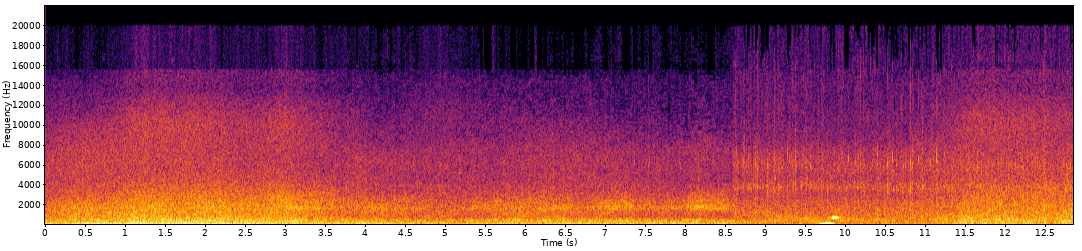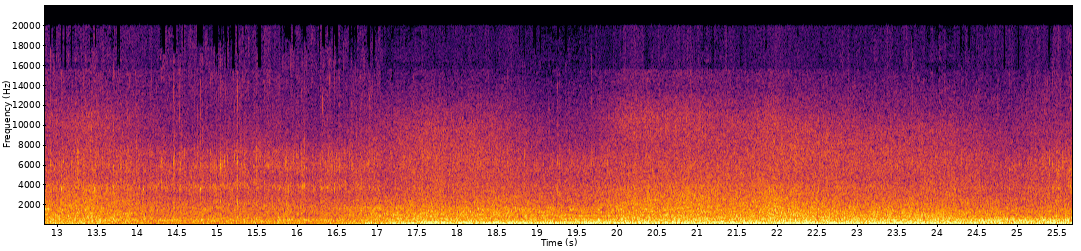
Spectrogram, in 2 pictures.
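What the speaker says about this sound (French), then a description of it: "Le vent il est énervé, j'avance pas du tout." Stormy wind roars along the Iceland coast with crashing surf, a loud, continuous broadband rush that swells and eases, buffeting close to the listener.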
